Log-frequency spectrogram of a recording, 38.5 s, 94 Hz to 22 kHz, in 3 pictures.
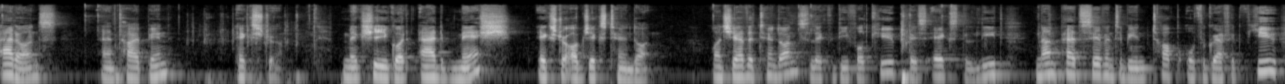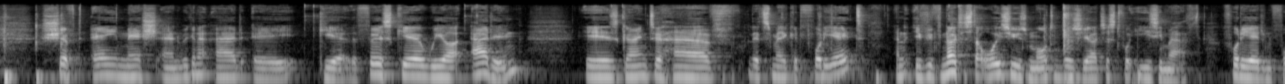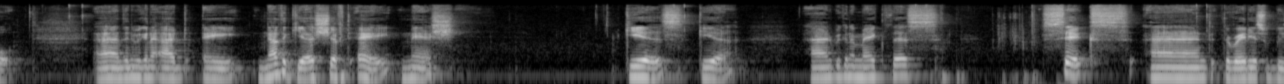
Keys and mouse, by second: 7.9 click, 9.0 x, 10.4 KP_7, 13.2 shift+a, 17.5 click, 18.9-20.0 drag, 20.6-21.9 drag, 22.3-25.0 drag, 29.0 shift+a, 34.8-36.9 drag, 37.7 click.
